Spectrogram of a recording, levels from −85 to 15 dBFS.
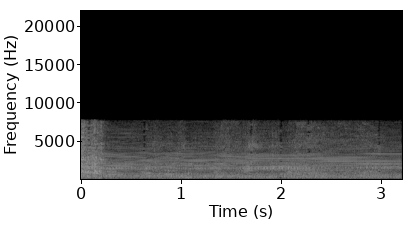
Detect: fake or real real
